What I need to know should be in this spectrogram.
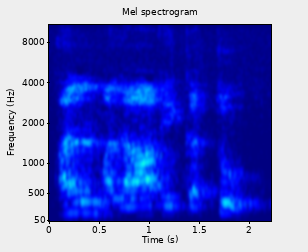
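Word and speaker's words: الملائكة: So when we put in al, then we don't pronounce two dhammas, we pronounce one dhamma here. So this becomes al-malaikatu.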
